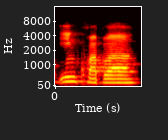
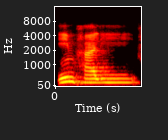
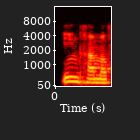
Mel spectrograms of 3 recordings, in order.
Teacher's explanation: when they are preceded by a nasal so you see that all forms where there is a nasal and a voiceless stop there will be an aspiration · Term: postnasal stop aspiration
